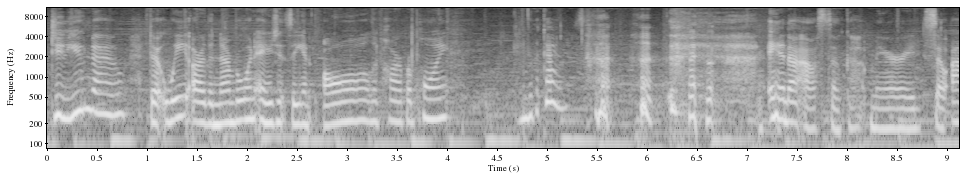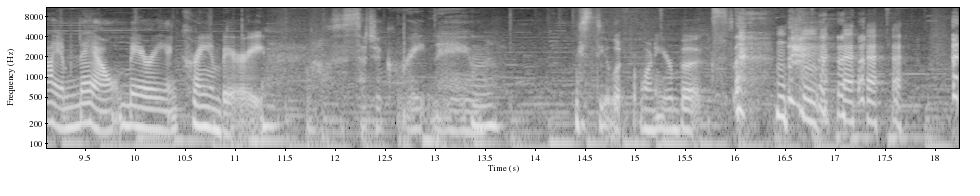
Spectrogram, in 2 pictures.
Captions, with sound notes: DO YOU KNOW THAT WE ARE THE NUMBER ONE AGENCY IN AOF HARBOR POINTE? KING OF THE COAST! [CHUCKLING] AND I ALSO GOT MARRIED SO I AM NOW MARIAN CRANBERRY. [SAYS SARCASTICALLY] OH, THAT'S SUCH A GREAT NAME. YOU CAN STEAL IT FOR ONE OF YOUR BOOKS. [BOTH CHUCKLING]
